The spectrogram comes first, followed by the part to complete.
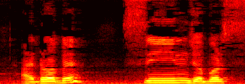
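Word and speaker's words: سين: এখানে সিন এবং সদের মাখরাজ যদিও এক, সিন পাতলা সদ মোটা।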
